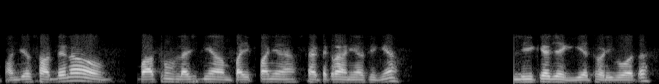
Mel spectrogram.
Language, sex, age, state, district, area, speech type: Punjabi, male, 18-30, Punjab, Fazilka, rural, conversation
